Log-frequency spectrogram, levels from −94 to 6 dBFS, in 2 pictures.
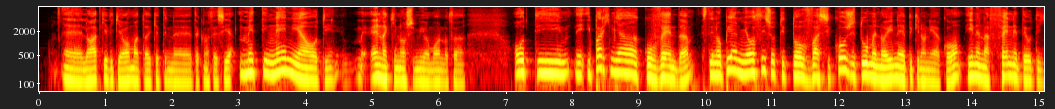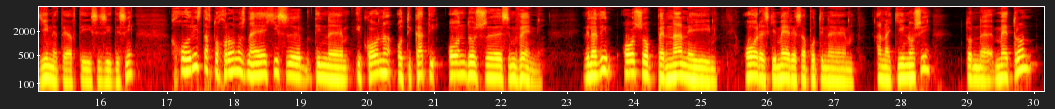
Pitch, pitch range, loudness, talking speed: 140 Hz, 120-170 Hz, -19 LUFS, 115 wpm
